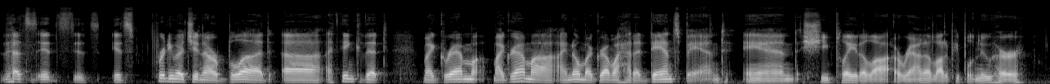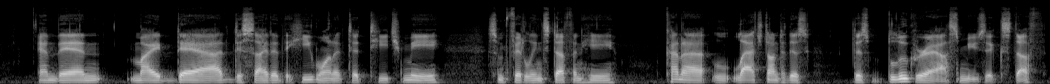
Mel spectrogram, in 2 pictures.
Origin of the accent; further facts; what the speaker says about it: Ogden, Utah, United States; I grew up in Ogden, Utah, which is I don't know, kind of the more northern part of Utah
